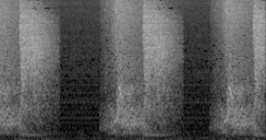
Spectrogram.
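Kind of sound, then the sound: sound effect, whip crack sound effect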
